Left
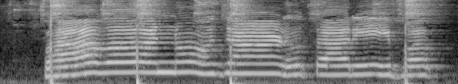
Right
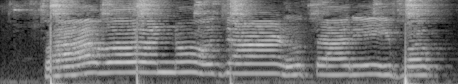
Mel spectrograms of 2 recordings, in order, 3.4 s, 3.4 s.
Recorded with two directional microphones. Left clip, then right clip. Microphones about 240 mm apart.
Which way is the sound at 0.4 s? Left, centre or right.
Left.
